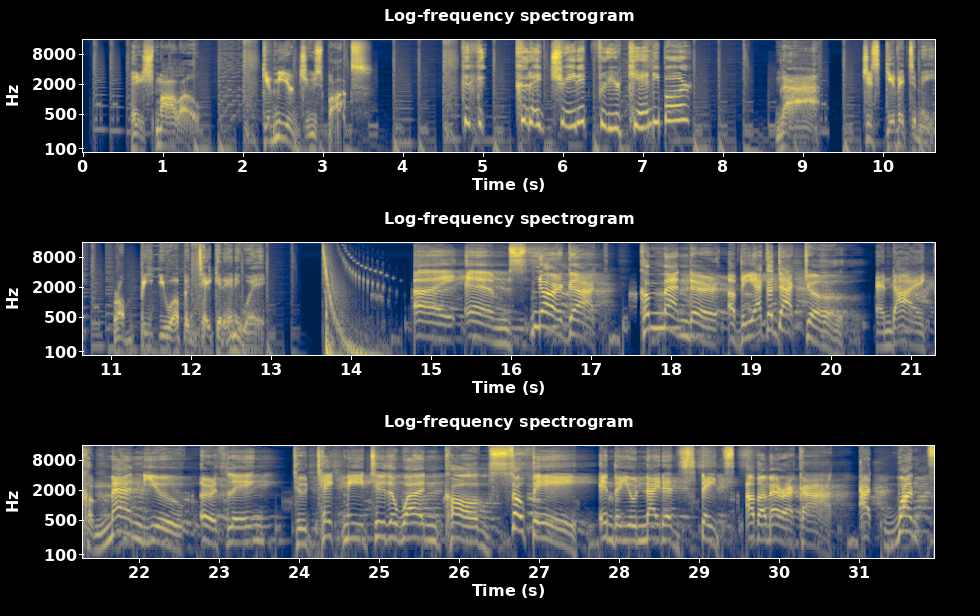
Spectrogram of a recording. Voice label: Animated Character Compilation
